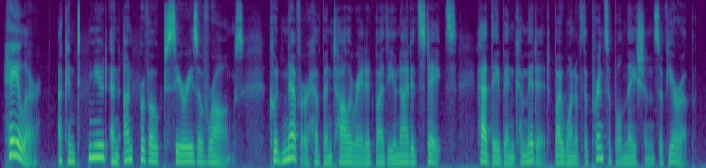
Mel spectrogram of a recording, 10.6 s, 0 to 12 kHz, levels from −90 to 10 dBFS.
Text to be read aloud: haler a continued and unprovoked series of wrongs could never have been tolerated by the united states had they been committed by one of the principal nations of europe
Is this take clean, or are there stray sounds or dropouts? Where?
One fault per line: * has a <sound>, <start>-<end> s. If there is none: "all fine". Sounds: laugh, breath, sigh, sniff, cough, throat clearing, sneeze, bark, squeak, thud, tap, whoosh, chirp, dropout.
* has a dropout, 1.2-1.3 s
* has a dropout, 2.0-2.1 s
